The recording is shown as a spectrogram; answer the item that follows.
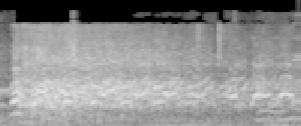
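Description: Laughter, starting suddenly and loud, with several wavering voices overlapping, over the low rumble of the van.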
